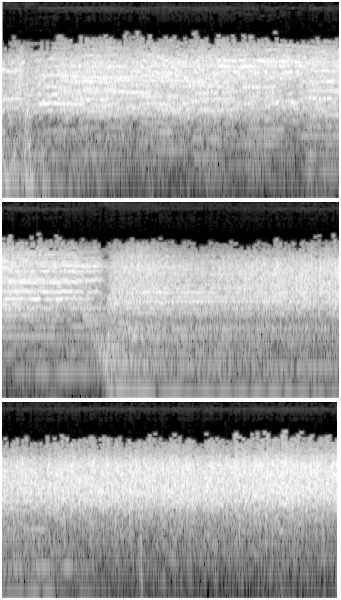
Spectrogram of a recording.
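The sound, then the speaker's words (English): A loud, dense crowd in Paris roars and yells continuously, a wall of many voices shouting at once, with some sustained tonal swells running underneath that shift abruptly partway through. “Our curtain on the roaring crowds of Paris and the sacrificial destiny of Sidney Carton, and raise it again on the stars who have made tonight's performance such a vivid memory.”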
